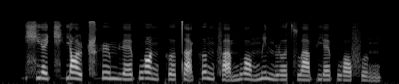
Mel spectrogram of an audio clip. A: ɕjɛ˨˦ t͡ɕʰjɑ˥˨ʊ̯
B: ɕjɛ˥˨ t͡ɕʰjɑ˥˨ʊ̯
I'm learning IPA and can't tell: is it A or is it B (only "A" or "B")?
B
